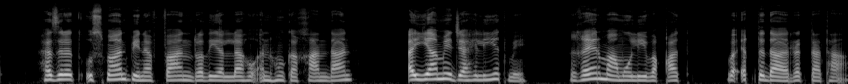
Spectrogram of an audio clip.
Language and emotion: Urdu, neutral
